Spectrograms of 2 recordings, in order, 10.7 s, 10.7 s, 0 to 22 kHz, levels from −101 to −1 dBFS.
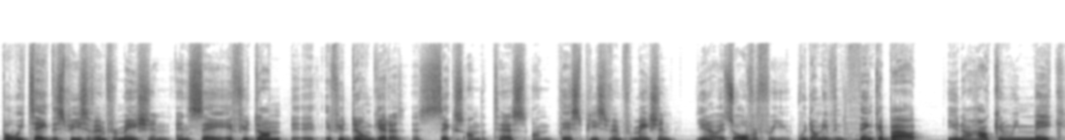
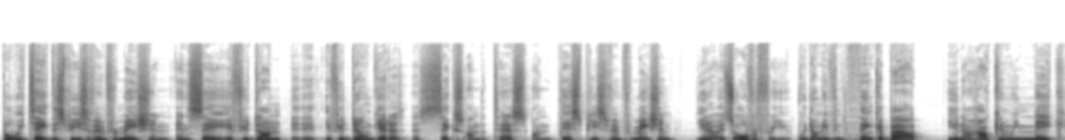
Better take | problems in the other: neither | none

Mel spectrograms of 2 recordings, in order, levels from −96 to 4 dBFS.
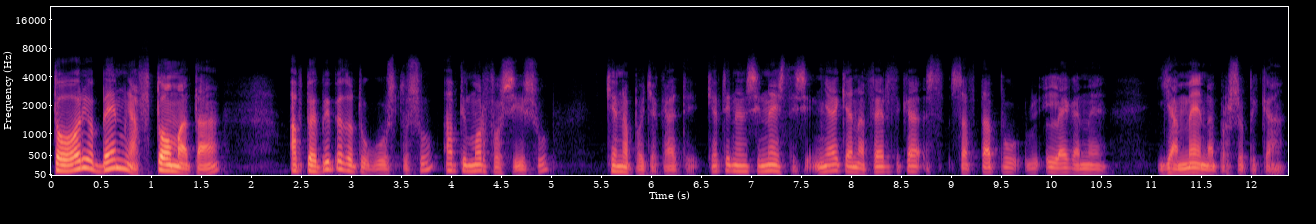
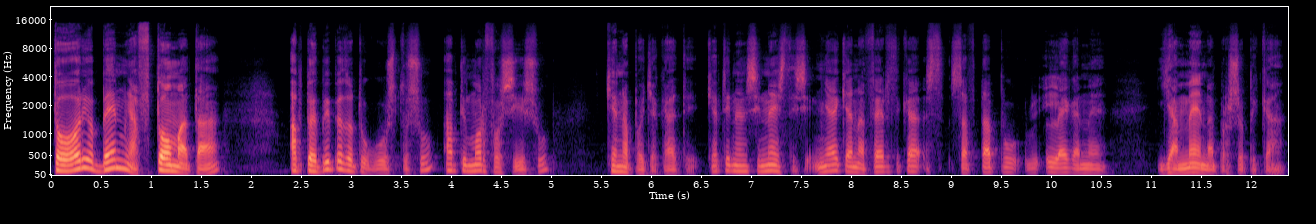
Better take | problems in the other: second | muffled; slightly; fading above 4 kHz

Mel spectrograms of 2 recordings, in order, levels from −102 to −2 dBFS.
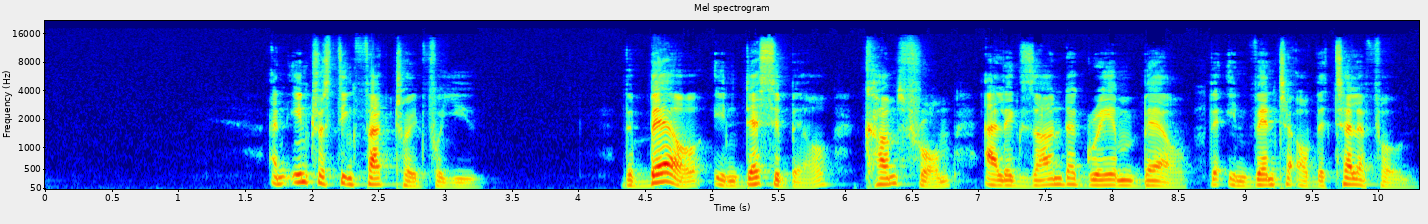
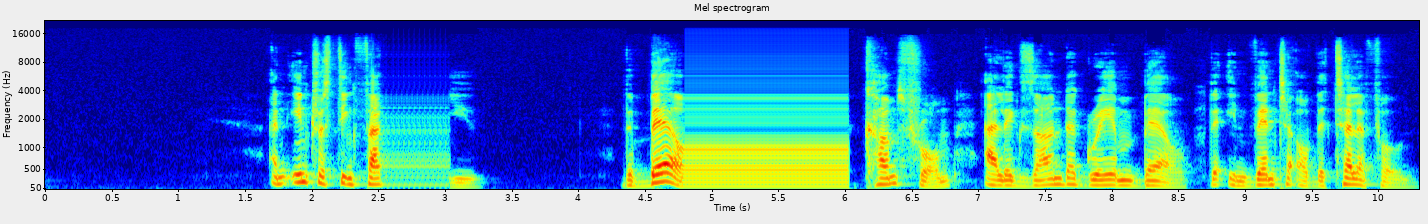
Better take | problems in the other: first | audio freezing; at 2.5 s and at 5 s for 1 s

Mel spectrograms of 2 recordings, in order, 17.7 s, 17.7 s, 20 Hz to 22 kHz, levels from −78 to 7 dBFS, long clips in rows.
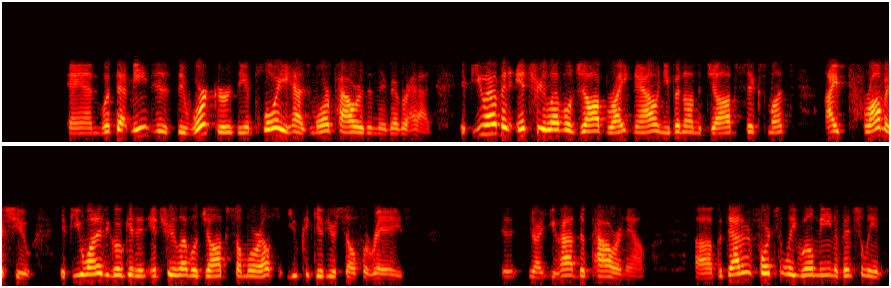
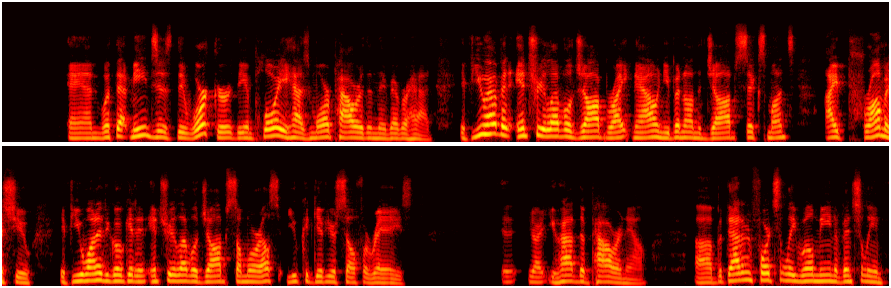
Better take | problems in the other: second | phone-call audio; nothing above 3.5 kHz

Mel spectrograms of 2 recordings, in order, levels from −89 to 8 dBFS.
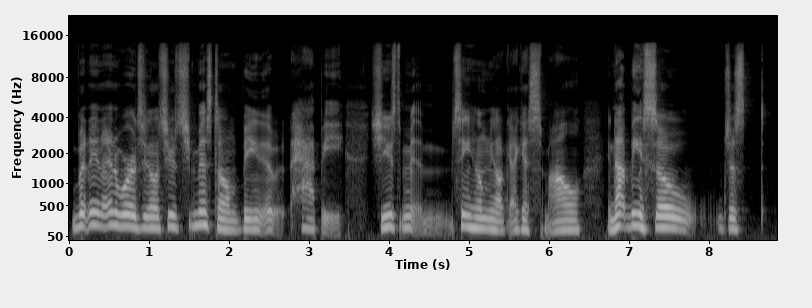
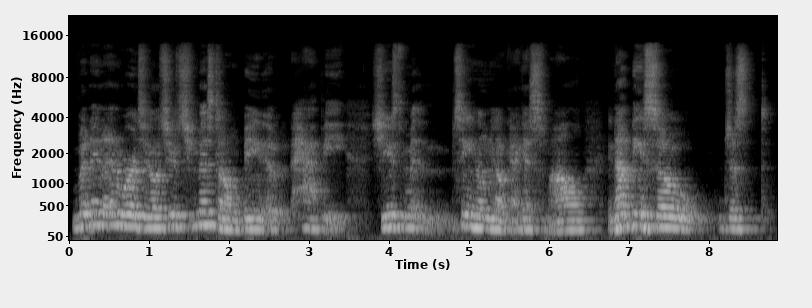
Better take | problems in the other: first | off-mic speech; far // room echo; slight; dies away in 0.4 s

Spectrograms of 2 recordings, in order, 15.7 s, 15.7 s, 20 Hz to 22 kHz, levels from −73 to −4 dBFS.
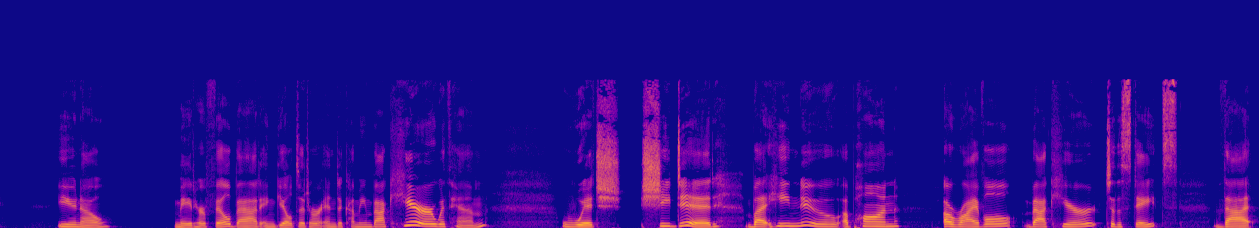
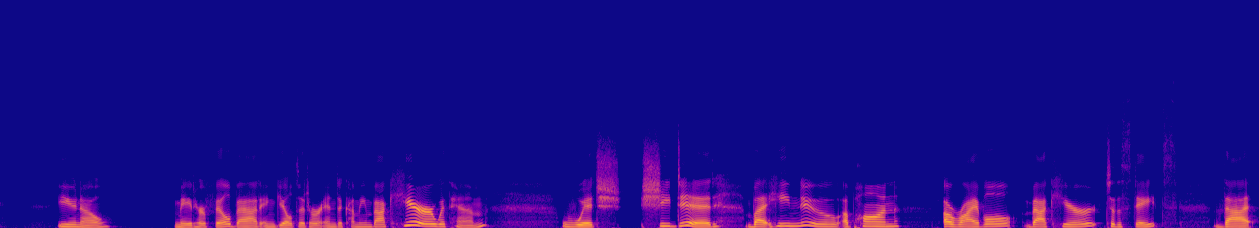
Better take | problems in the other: first | muffled; slightly; fading above 2 kHz

